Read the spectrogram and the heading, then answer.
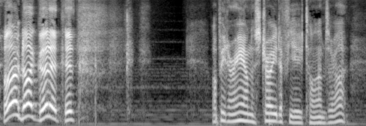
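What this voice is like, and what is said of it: Put-on Australian accent. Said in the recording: “Why am I Australian all of a sudden? ... I told you to not forget your accent”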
